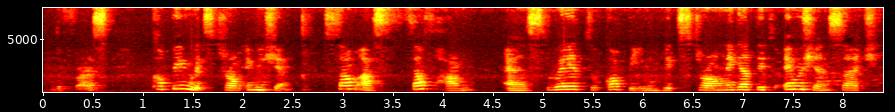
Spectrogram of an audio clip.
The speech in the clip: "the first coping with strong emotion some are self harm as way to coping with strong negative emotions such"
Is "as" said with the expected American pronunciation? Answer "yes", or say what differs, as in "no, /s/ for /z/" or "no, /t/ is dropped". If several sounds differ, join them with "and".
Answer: no, /s/ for /z/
